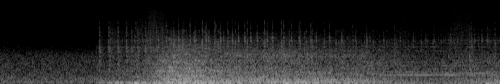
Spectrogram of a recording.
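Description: A massive stone door grinds and rumbles as it is pushed open.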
